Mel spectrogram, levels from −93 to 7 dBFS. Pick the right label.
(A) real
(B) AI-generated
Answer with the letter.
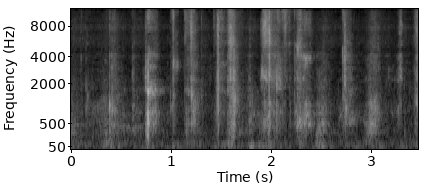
B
